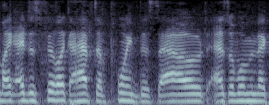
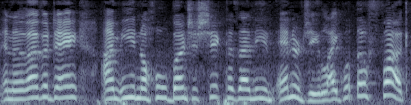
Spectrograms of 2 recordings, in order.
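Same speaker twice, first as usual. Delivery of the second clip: normal talking voice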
